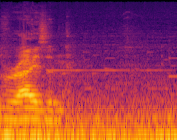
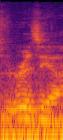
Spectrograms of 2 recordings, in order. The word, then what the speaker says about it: Virizion: class I know this one cuz I always pronounce it Verizon and it's Virizion I mean you know my 10 yo brain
